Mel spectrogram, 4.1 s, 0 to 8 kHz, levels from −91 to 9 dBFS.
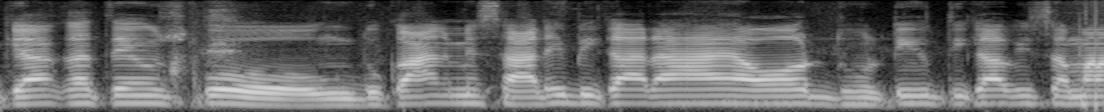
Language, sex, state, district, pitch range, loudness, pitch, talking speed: Hindi, male, Bihar, West Champaran, 150-160 Hz, -14 LUFS, 155 Hz, 230 wpm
